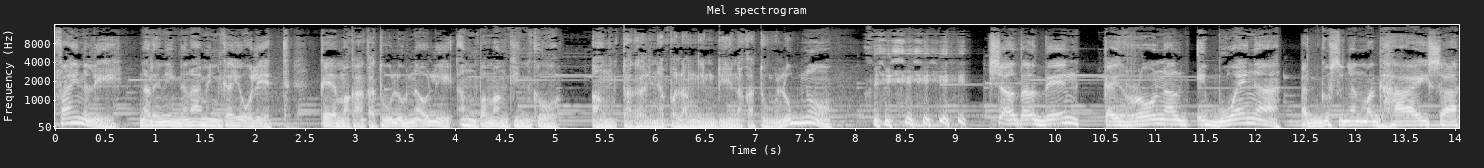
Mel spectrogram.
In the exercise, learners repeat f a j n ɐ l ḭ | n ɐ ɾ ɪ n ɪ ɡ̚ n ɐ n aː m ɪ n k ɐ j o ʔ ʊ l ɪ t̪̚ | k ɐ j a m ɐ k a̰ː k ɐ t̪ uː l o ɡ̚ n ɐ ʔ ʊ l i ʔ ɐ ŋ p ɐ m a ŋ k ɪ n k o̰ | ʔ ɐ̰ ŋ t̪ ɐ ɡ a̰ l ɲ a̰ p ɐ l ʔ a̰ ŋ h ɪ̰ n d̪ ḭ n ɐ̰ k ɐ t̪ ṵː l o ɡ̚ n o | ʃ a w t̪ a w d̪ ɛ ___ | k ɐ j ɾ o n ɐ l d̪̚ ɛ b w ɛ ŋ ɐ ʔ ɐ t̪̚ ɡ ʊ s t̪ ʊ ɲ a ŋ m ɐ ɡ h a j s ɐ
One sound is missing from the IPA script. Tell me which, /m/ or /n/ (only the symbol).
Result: n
